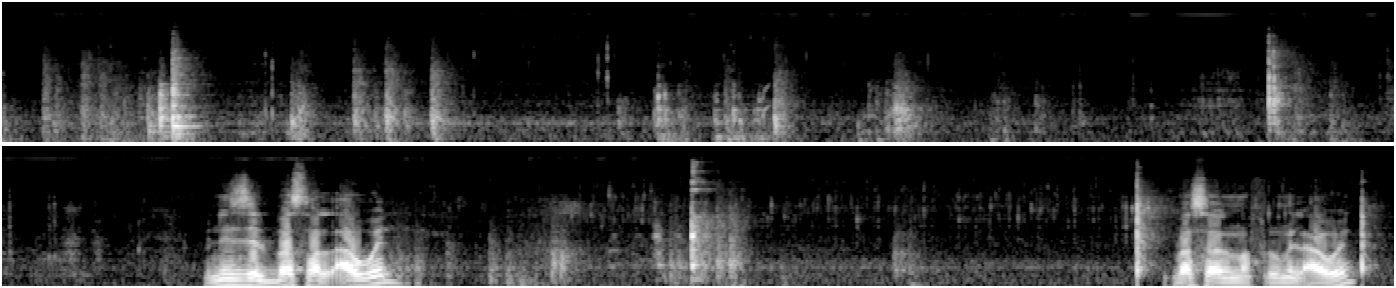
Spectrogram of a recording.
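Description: Butter sizzles gently in a hot frying pan.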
